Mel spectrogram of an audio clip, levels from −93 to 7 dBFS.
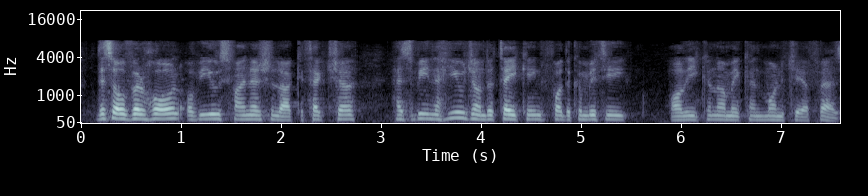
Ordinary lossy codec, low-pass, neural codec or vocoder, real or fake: AAC, 32 kbps; 7.2 kHz; codec, 24 kHz, 0.9 kbps, WavTokenizer, medium speech release version 2; fake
